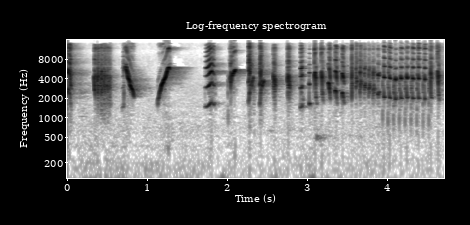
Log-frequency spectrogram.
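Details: Vigorous long-tailed shrike song with sharp shot-like notes, used as a lure for other shrikes: a few harsh notes and steep rising whistles, then accelerating clicking chips building into a fast, even rattle.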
